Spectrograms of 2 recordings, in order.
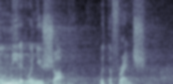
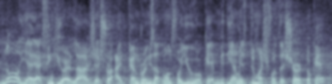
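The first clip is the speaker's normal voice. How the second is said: French clerk; 3 semitones higher than usual. Retold or imitated. French clerk voiced in story.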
